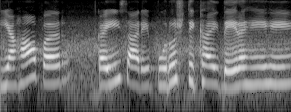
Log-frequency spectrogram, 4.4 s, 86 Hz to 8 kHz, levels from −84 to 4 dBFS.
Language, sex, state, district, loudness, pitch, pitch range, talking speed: Hindi, female, Madhya Pradesh, Dhar, -13 LUFS, 270 Hz, 255-280 Hz, 125 wpm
